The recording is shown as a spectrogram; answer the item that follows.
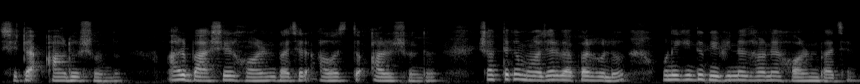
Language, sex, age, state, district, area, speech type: Bengali, female, 45-60, West Bengal, Purba Bardhaman, urban, spontaneous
